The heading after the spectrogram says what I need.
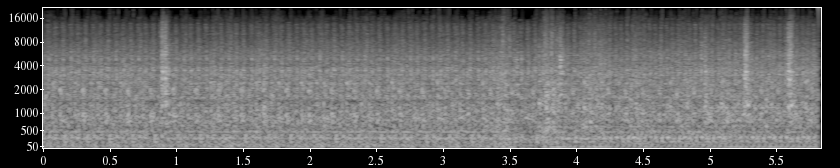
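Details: Ford 445 diesel tractor, thought to be a 1970s model and bought at online auction, idling steadily with heavy, even clatter and light clicks while being test-driven; it moved forward and reverse, then quit, and the owner suspects worn linkage. Engine starts and runs good.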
